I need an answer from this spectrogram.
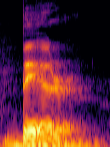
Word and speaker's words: bear: Es B y luego una schwa. Bear, bear, bear, bear, bear.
